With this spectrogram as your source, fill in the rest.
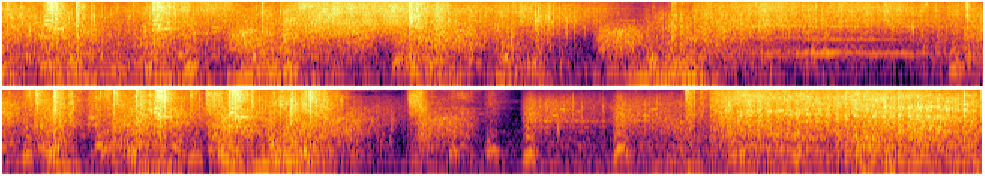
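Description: A huge monster stomps and thuds heavily.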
